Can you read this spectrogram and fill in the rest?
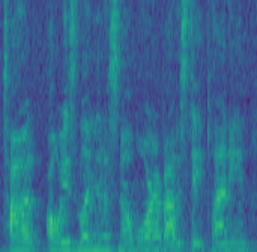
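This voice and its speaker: A woman's voice: mid-range voice, completely flat delivery, moderate pace. A woman co-hosting a radio talk, speaking in a conversational announcing style. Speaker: radio co-host. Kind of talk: conversational radio plugs and wrap-up. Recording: roomy, slightly distant, faint noise.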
